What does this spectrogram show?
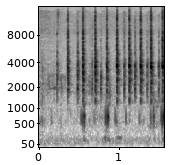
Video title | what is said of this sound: How to do Valve adjustment on BMW E30 325i | you can hear that a bit of play in them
